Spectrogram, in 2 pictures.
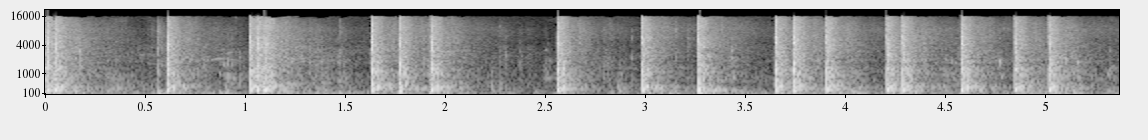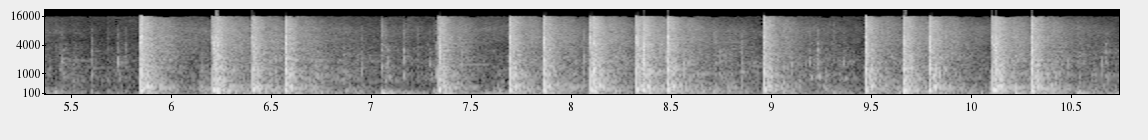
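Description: Fireworks display: a rapid, unbroken run of loud bangs, about three a second, as rockets and shells burst overhead.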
